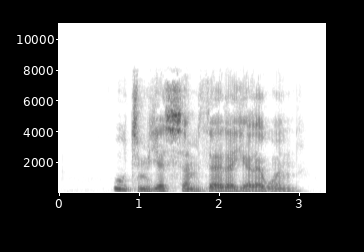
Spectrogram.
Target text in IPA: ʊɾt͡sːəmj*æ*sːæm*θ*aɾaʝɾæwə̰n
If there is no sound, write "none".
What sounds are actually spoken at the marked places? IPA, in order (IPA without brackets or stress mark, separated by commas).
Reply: æ, θ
